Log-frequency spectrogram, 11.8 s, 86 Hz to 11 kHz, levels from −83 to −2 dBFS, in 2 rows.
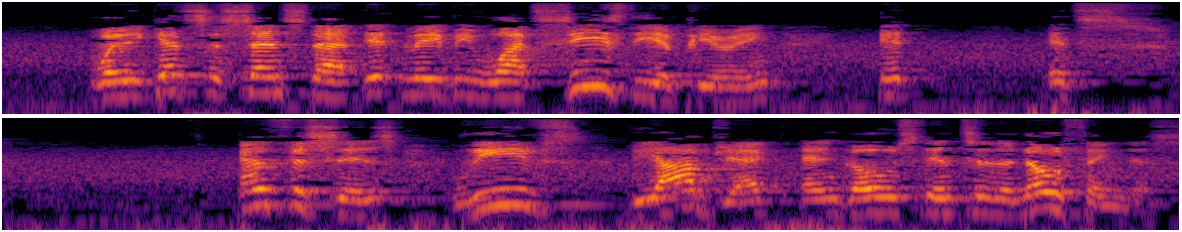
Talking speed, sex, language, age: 120 wpm, male, English, 50-69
